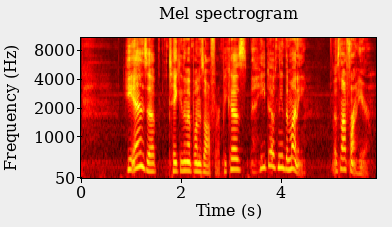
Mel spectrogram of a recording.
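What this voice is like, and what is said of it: Usual voice. Nothing is said of it.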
